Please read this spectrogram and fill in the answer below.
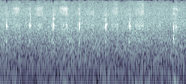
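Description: Faint light ticking and rustling, about four soft ticks a second, from a plastic-sleeved hand and spray bottle working over a goat kid's coat.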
